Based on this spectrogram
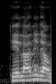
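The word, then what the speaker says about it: Tenali Rama: अब यहाँ से हम देखेंगे, तेलानी रमन है, लेकिन हम बचपन से सुनते आए हैं, इसका प्रोनाउंसिएशन करेंगे राम।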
